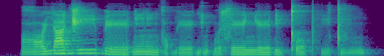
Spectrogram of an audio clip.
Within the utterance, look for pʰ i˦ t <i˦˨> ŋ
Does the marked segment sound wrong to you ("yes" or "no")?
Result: no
